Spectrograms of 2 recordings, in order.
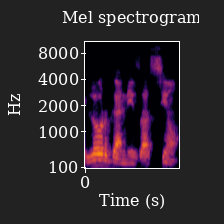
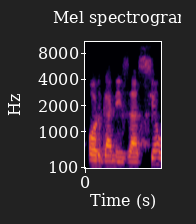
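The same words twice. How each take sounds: First: "l'organisation" joined, starting "lor-"; French elision. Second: "organisation" the French way, ending "-syon"; French pronunciation without article. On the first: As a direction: glue the L onto "organisation". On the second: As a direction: say bare "organisation" in French, starting on O. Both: Shown as a demonstration. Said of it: "we say".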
